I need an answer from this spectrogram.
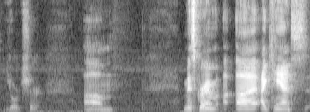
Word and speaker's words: Yorkshire: Uh, Yorkshire, not Yorkshshire, even though that's how it's read. It's Yorkshire.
